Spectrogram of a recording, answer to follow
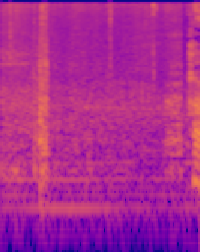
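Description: A single short click about half a second in, over a low steady hum.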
